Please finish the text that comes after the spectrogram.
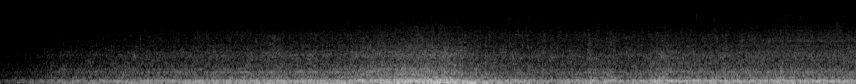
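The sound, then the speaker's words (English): A ferry's engine drones in a deep, steady rumble with a wash of wind and water over it as the boat makes the few-minute crossing of the 1,500-metre-wide channel from Paros to Antiparos, Greece, swelling slightly midway and continuing unbroken throughout. “A short ferry ride from the neighbouring island of Paros also helps slow the pace of life, even though the boat only takes a few minutes across the 1,500-metre-wide channel.”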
